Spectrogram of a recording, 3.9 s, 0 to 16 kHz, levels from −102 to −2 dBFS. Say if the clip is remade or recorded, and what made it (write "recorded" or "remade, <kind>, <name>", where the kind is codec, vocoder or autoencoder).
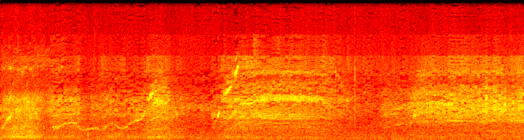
recorded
